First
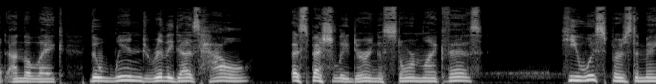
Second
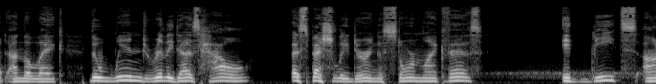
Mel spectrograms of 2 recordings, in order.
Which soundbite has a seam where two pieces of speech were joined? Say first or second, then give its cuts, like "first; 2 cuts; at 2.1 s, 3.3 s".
first; 1 cut; at 5.5 s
